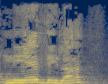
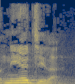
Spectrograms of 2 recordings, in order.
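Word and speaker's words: Niediela: Bueno, Niégela es una pronunciación brasilera y se escribe así: N-I-E-D-I-E-L-A. L-A. Pero se pronuncia no Niedila, sino Niedila.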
